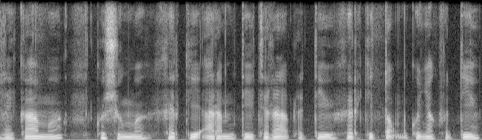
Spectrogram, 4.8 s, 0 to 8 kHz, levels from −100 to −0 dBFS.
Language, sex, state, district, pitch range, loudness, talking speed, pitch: Wancho, male, Arunachal Pradesh, Longding, 105-115 Hz, -18 LUFS, 150 wpm, 110 Hz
